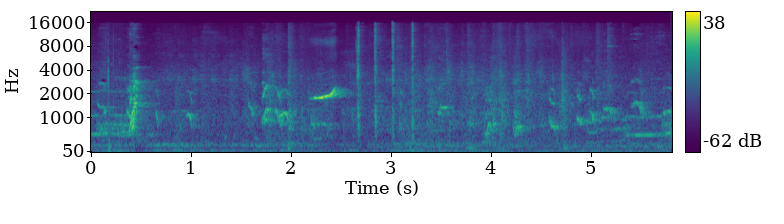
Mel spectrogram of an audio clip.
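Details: Shih Tzu puppies about two months old with their mother at milk time indoors: short high whimpers and squeaky yips, one rising whine, scattered clicks and thumps, soft background hum.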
